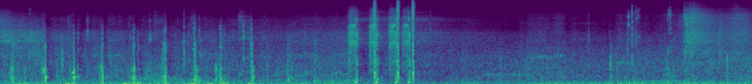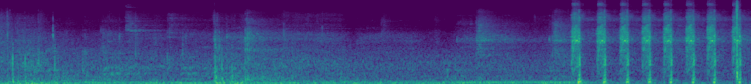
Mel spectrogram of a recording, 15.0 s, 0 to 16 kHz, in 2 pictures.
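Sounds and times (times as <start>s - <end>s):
airsoft gun shots: 3.5s - 4.4s, 12.4s - 15.0s.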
